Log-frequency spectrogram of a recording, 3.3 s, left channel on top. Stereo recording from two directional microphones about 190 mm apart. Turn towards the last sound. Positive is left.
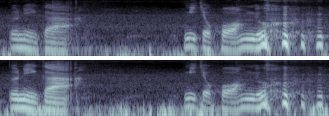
turn(degrees=25)  # may be behind; listen again after turning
